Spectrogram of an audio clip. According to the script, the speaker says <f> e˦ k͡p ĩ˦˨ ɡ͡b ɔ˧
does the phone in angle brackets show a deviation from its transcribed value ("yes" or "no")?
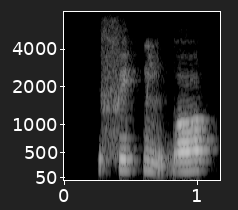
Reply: no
